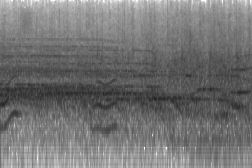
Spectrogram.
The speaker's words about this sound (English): Uh, just to begin with, can I just get a, a, round of applause from all the people that are single?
